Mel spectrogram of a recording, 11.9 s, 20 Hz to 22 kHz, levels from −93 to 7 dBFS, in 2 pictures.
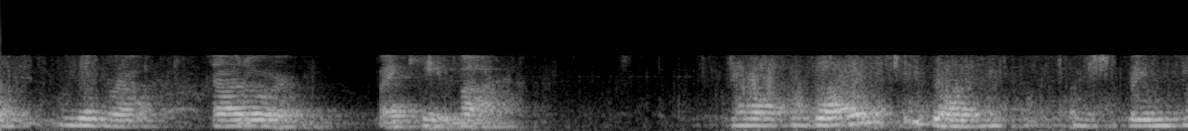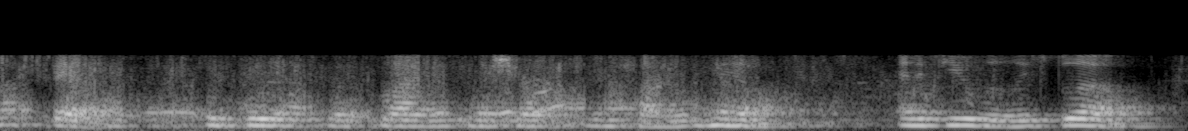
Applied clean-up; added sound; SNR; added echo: neural separator model SepFormer DNS4.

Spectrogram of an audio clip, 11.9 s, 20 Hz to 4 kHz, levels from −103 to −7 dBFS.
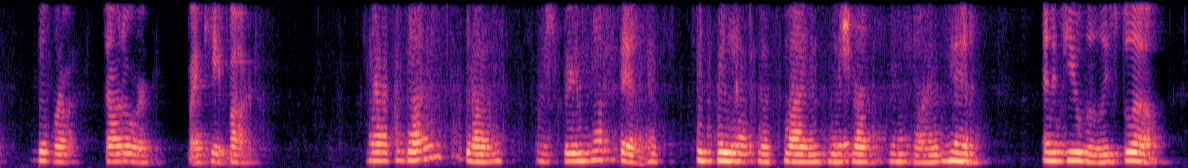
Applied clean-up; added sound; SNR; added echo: neural mask model DeepFilterNet 3.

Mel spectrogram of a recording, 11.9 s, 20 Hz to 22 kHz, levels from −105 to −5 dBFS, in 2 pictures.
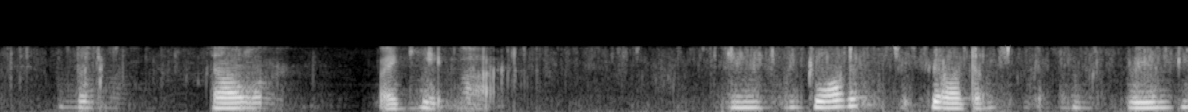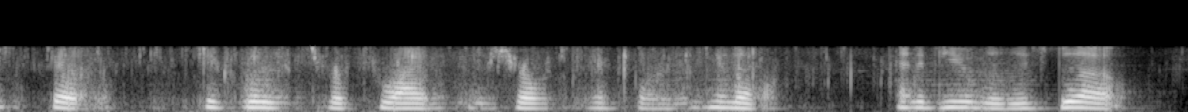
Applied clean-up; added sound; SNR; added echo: neural separator model SepFormer WHAMR!.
